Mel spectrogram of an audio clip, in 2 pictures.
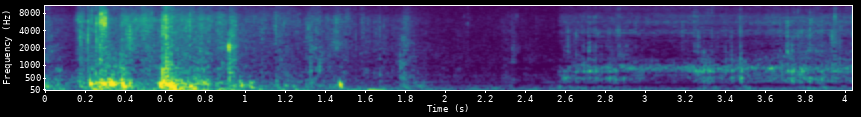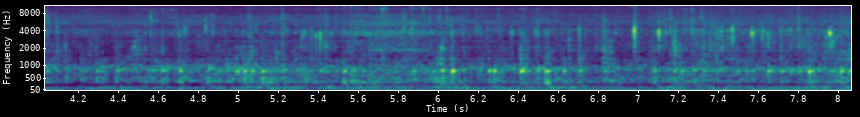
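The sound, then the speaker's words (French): Water boils for coffee with a steady, dense bubbling hiss. A few brighter splashy noises come at the start, then a brief quieter dip before the continuous boil settles in. “Ah, il prend le café, peut-être. Ah, et ça bouille, peut-être.”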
